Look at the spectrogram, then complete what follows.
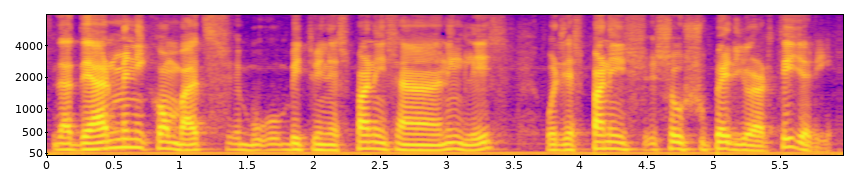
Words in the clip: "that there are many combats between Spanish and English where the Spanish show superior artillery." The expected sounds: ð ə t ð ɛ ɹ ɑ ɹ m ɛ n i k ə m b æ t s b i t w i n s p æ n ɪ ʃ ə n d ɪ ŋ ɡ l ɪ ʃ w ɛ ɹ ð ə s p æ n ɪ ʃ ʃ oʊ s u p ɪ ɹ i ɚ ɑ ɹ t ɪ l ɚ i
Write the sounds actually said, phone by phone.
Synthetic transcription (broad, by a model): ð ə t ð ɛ ɹ ɑ ɹ m ɛ n i k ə m b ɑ t s b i t w i n s p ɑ n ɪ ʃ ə n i ŋ ɡ l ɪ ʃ w ɛ ɹ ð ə s p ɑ n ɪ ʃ s oʊ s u p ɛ ɹ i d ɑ ɹ t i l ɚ i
